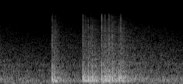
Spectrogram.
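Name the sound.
fireworks exploding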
